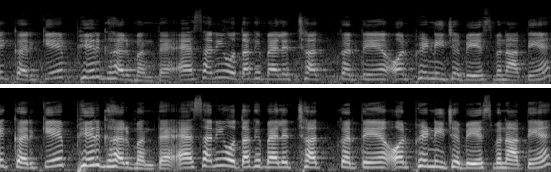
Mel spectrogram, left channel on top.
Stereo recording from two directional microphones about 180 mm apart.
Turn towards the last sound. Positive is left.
turn(degrees=-40)  # may be behind; listen again after turning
